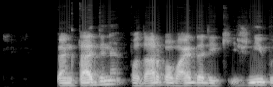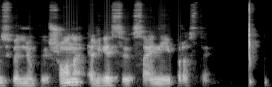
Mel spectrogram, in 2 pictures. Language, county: Lithuanian, Vilnius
